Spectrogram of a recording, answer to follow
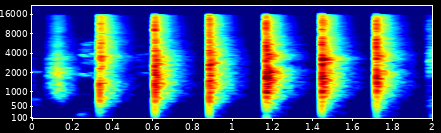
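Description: One person clapping hands in applause, a steady run of about eight claps at roughly three to four a second.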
